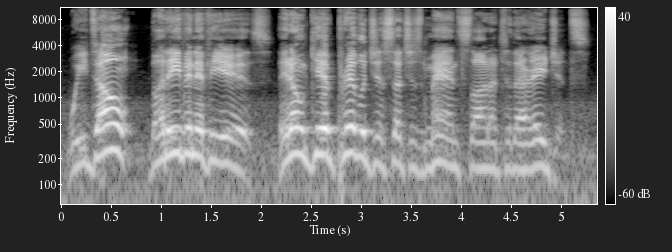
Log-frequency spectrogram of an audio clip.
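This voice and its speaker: A blustering, sardonic police detective acted by a man talks in a high voice for a man, with a gravelly rasp. He is cocky and bossy, as heard in a comic dub. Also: normal speed, a bit bright. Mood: wry. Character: brash, sarcastic, cocky male police detective.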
